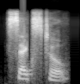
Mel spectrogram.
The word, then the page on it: sexto: Indian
